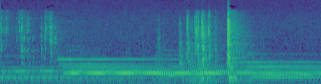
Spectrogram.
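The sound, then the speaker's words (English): A key scrapes into a door lock in a few short metallic rattles, then turns and ends in one sharp click, over a steady low humming drone. “A key was being inserted in the lock, and I could hear it turn.”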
